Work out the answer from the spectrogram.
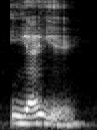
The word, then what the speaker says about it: Nouveau: It's Nouveau. So EAU is in beautiful, where it makes the U sound, so view. I think it's Nouveau.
